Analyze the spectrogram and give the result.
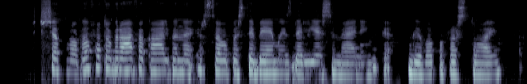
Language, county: Lithuanian, Vilnius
